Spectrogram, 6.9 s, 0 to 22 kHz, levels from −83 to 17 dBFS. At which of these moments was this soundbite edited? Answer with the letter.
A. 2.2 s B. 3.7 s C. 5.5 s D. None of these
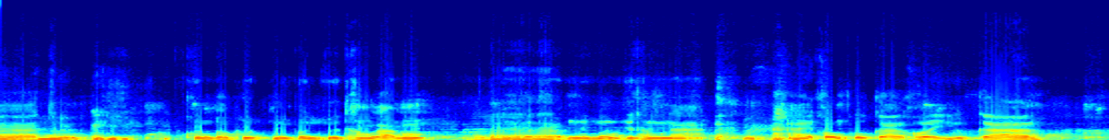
D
